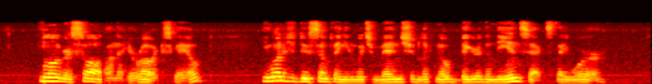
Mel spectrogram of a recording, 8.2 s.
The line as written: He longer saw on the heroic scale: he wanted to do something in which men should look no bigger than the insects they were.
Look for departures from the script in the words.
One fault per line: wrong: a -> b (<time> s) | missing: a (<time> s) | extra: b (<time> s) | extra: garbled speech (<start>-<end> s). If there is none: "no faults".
no faults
